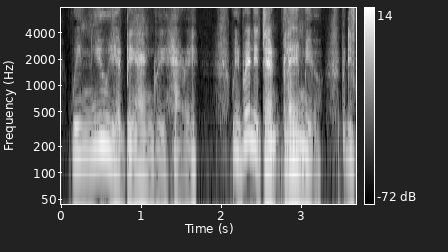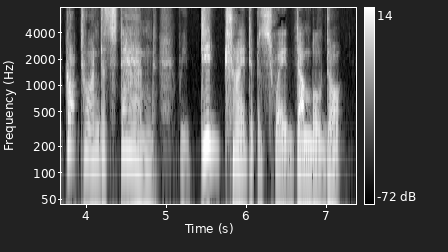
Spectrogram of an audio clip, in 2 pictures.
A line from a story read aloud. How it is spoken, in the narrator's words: Hermione said quietly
